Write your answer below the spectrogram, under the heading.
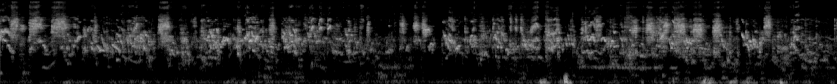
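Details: Budgies warble and chirp in a lively overlapping chorus of high rapid notes that briefly softens midway, then swells again, with a few low thumps toward the end.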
